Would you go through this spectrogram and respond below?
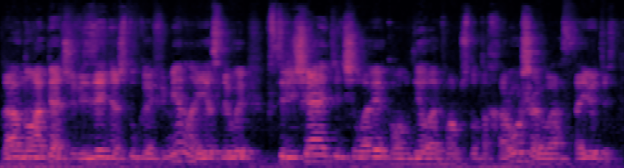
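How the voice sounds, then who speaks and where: A man's voice: mid-range voice, fairly quick. Man speaking from across a roomy space. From Kazakhstan. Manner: animated, gestures a lot while talking. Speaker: traveler giving a talk. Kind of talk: conversational talk answering audience questions. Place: small indoor room. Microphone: far camera. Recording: roomy, distant, faint background noise.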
